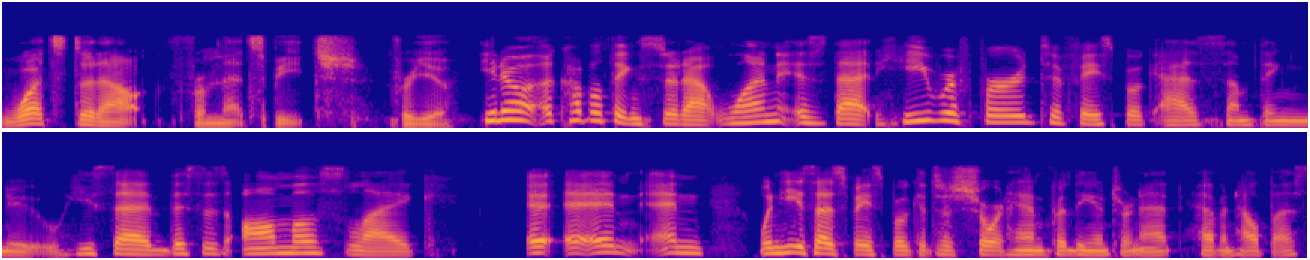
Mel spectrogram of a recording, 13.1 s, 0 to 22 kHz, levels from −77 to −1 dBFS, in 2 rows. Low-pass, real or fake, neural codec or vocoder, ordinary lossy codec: 7.2 kHz; real; none; MP3, 64 kbps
